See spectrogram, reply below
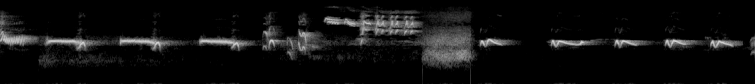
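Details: A song thrush repeats a ringing whistled note several times, breaks into a high scratchy jumble with a brief rushing noise, then returns to repeated short whistles.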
